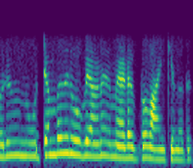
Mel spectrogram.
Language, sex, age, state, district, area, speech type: Malayalam, female, 18-30, Kerala, Kannur, rural, conversation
